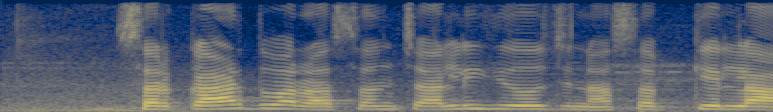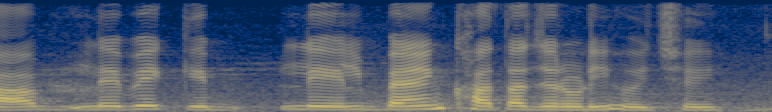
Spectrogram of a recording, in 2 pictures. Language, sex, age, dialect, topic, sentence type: Magahi, female, 25-30, Western, banking, statement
